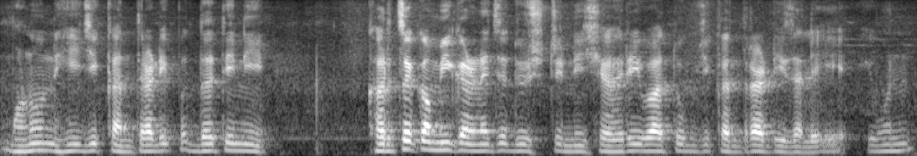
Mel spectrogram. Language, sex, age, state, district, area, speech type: Marathi, male, 60+, Maharashtra, Palghar, urban, spontaneous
